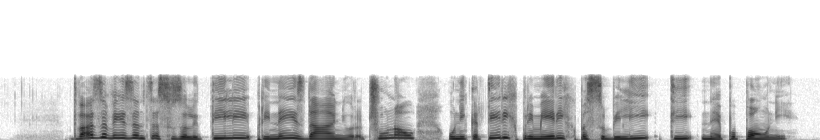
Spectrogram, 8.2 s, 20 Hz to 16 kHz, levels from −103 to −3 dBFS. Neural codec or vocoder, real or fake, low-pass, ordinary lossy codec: none; real; 7.2 kHz; none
